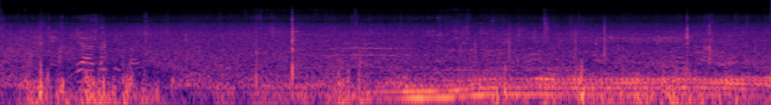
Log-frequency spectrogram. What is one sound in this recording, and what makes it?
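A paddle hits a ball with sharp pops, back and forth.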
